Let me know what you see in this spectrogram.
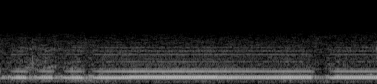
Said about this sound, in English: Listen to that. Aren't you going to do something, Unky? Oh, let him honk, the big goose.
